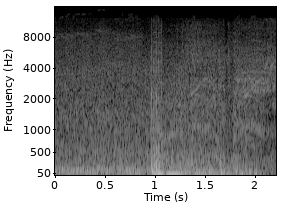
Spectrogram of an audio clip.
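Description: An electric bolt crackles and zaps.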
